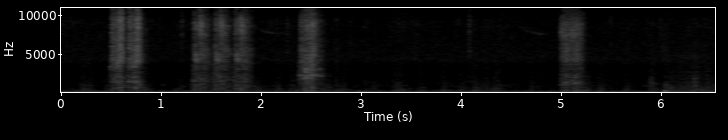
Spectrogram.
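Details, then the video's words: Great spotted woodpecker in Hoge Veluwe park, Netherlands, 18 July 2018: sharp, harsh 'kik' notes, single or in quick pairs or triplets, spaced irregularly over a low background rumble. "GREAT SPOTTED WOODPECKER / GROTE BONTE SPECHT"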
